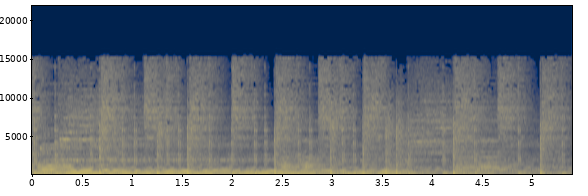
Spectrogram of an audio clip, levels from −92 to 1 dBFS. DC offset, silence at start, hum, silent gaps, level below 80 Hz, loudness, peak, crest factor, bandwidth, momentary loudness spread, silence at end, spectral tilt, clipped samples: under 0.1%; 0 s; none; none; -34 dBFS; -25 LUFS; -10 dBFS; 16 dB; 16 kHz; 7 LU; 0 s; -4 dB/octave; under 0.1%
